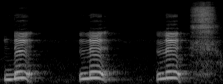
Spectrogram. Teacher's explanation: 근데 치고 그냥 빠져버려. 마찰, 파찰 이런 걸 느끼기보다는 치고 빠지고 심지어 양볼 옆으로 바람이 훅 나가죠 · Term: 유음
